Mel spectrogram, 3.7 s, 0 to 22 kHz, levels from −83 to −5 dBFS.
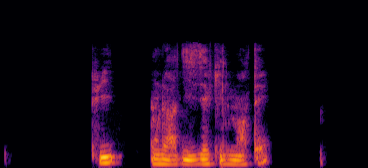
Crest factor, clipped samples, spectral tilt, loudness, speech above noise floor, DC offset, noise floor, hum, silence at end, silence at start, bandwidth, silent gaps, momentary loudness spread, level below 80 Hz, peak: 18 dB; under 0.1%; -6.5 dB/octave; -27 LUFS; 60 dB; under 0.1%; -85 dBFS; none; 1 s; 0.9 s; 8 kHz; none; 13 LU; -62 dBFS; -10 dBFS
